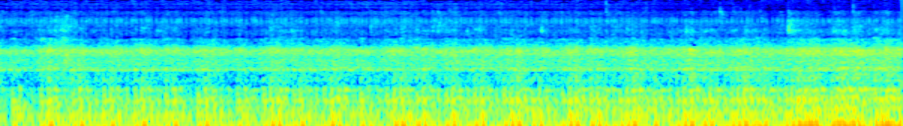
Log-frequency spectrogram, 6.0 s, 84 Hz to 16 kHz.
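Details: OMC 2.5L four-cylinder, first start after replacing the water pump: settles into a steady low idle with even pulses, no knocking, ticking or misses; runs normally.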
